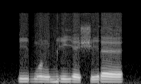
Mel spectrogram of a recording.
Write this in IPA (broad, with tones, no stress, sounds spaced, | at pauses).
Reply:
i˧ b ɔ̃˧ ɡ͡b i˧ j e˨ ʃ i˨˦ ɾ ɛ˧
